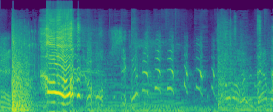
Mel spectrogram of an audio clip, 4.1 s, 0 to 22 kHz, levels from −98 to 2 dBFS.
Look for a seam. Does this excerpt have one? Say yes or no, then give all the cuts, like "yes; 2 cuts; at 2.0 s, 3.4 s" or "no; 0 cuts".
no; 0 cuts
